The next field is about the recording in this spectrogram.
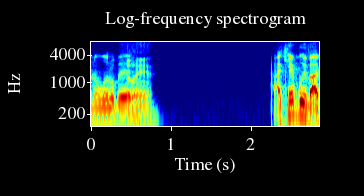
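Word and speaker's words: Sochan: Jeremy Sohan a little bit. Sohan. I can't believe I butchered his name.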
